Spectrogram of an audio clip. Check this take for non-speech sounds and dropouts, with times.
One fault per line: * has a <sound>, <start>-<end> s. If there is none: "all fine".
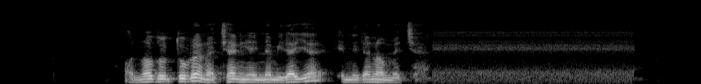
all fine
